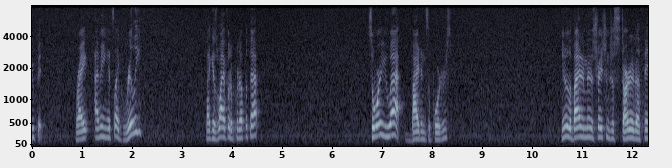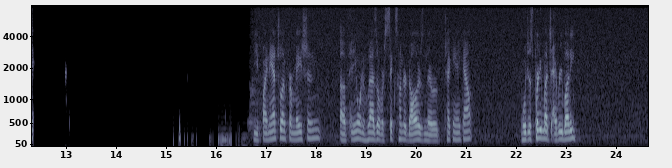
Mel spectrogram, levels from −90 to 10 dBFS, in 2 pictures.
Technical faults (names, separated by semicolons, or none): speech suppressed in double talk; background gated by the echo canceller; other side's voice leaking through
